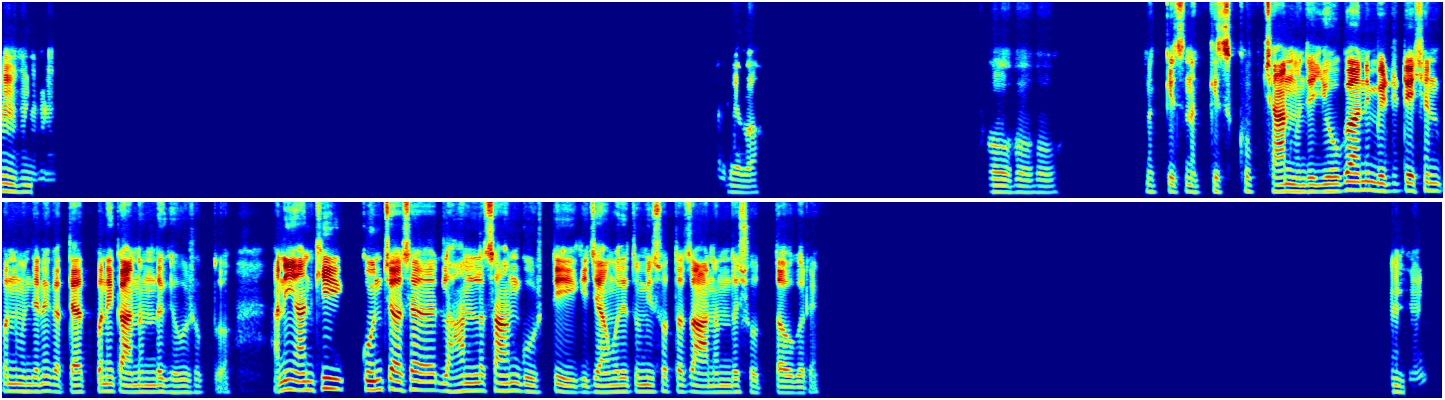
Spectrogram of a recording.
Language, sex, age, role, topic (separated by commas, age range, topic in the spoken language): Marathi, male, 25-29, host, तुम्ही रोजच्या छोट्या क्षणांमध्ये आनंद कसा शोधता?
